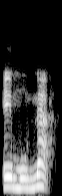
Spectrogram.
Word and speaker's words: emuná: Sí, esta palabra, si la quieres anotar, de fe o le creyó a Dios, es la palabra hebrea emuná, con acento en la a.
